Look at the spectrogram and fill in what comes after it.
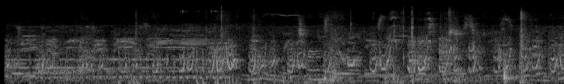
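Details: Male guinea pig Rumply mating with a five-month-old female named Fluff; dense, rapid clicks with short squeaky chirps, in a steady low rumbling chatter over a faint background hum.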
